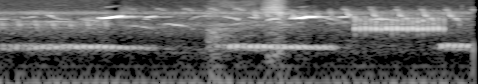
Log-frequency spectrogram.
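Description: A common nightingale's alarm call, known in Spanish as the silbarronca: drawn-out, steady whistled notes repeated three times, broken by short rasping, croaky bursts, with fainter high chirps and other birds in the background.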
